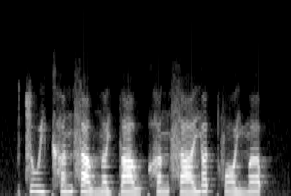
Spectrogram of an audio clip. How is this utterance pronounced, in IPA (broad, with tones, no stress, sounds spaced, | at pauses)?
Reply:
t͡s uː˨ j kʰ ɐ˨˥ n s aː˨˩ w n̪ ɐ˨˩ j t̪ aː˨˩ w kʰ ɐ˨˧ ŋ s aː˨˥ j ɐ˥ t̚ f ɔː˨ j m ɐ˥ p̚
